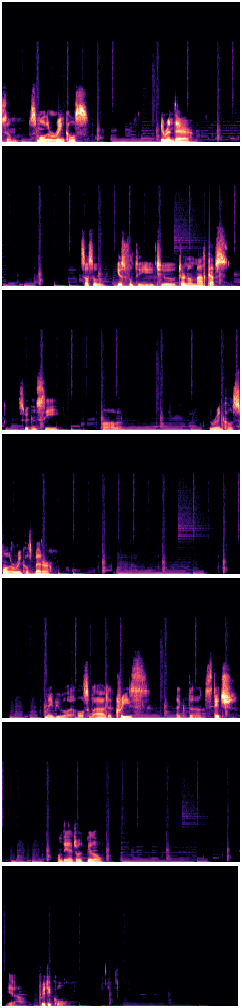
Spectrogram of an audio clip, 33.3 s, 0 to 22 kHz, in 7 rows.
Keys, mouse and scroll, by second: 0.0 middle click, 0.8 click, 1.4 click, 1.8 click, 2.3 middle click, 3.2 click, 3.5 click, 3.6 right click, 4.0-5.6 drag, 5.6 middle click, 6.1 click, 8.1-9.3 drag, 9.5 click, 10.3 middle click, 10.7 click, 11.3 middle click, 11.5 click, 12.3-13.6 middle drag, 13.3 click, 13.8 click, 14.8 middle click, 14.9 n, 15.3 click, 15.3 n, 15.4 middle click, 16.2-17.4 drag, 17.6 click, 18.4 click, 18.8 f, 19.1 click, 19.9 click, 20.3 middle click, 20.7 click, 22.5 middle click, 22.9 click, 23.3-24.4 drag, 25.7 click, 26.1 click, 26.6 click, 28.3 middle click, 28.9 click, 29.1 middle click, 29.2-30.9 drag, 29.2 right click, 30.9-31.9 middle drag, 32.5 click, 33.2 click.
